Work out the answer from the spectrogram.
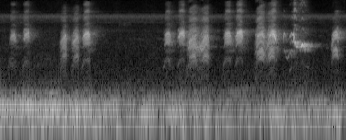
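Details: Noisy sooty-headed bulbul calling, meant to tutor young bulbuls: clusters of quick chirps, a pause, then a denser, livelier burst ending in a slurred whistle, over low rumbling background noise.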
